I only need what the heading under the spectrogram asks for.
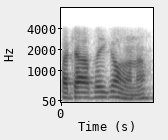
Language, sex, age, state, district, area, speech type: Hindi, male, 30-45, Madhya Pradesh, Seoni, urban, conversation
